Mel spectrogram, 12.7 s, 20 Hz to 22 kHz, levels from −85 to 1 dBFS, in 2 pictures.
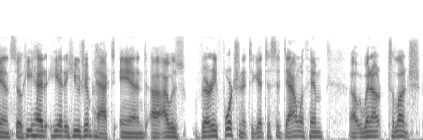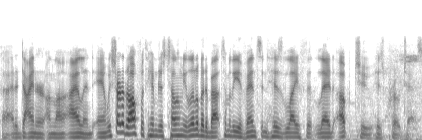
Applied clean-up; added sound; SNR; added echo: none; none; none; none.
